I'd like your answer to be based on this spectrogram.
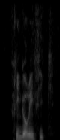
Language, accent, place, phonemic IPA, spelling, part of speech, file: French, France, Lyon, /fʁi.ɡɔ.ʁi.fik/, frigorifique, adjective, LL-Q150 (fra)-frigorifique.wav
- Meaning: refrigerating, cooling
